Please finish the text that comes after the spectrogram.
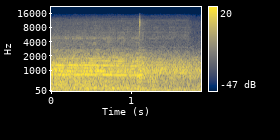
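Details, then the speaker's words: Mazda Bongo driver's power-folding mirror after mirror replacement: steady, smooth electric motor whir with no grinding or clicking as it closes and opens evenly; fold motor working normally. "So that's all working now. And then we'll close it. Look at that. Beautiful. Closed. Open."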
